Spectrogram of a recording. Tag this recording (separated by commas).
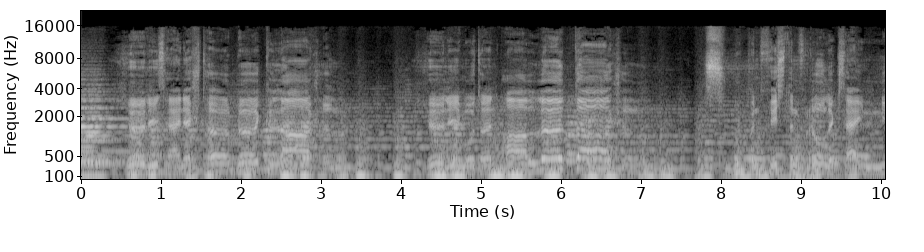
Music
